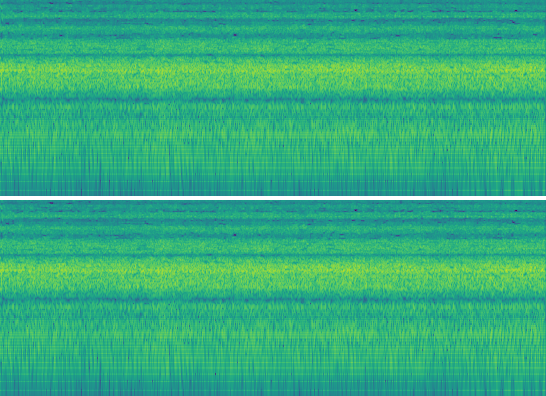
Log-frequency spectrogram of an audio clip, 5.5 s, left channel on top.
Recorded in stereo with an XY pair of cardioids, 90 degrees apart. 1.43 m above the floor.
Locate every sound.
0.0 s an engine running: straight ahead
